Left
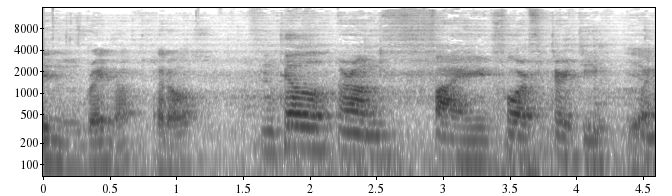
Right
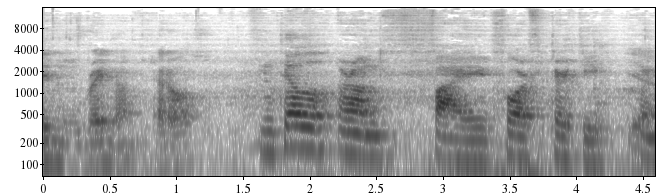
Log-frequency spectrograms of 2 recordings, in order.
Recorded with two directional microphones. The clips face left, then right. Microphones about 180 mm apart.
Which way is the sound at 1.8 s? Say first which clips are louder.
Right 1 dB; 15° right (ahead or behind).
